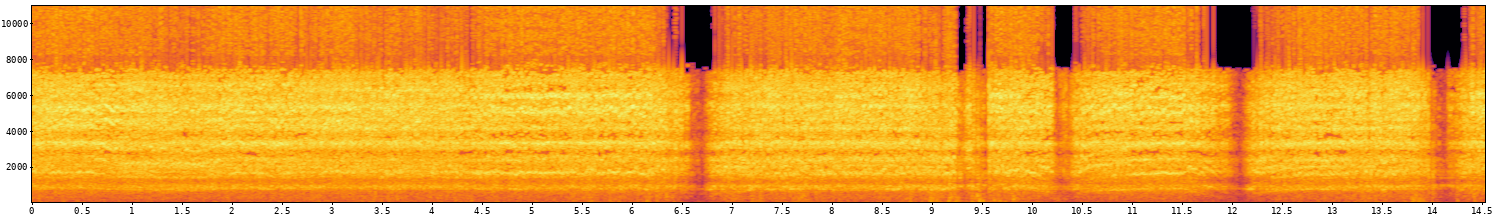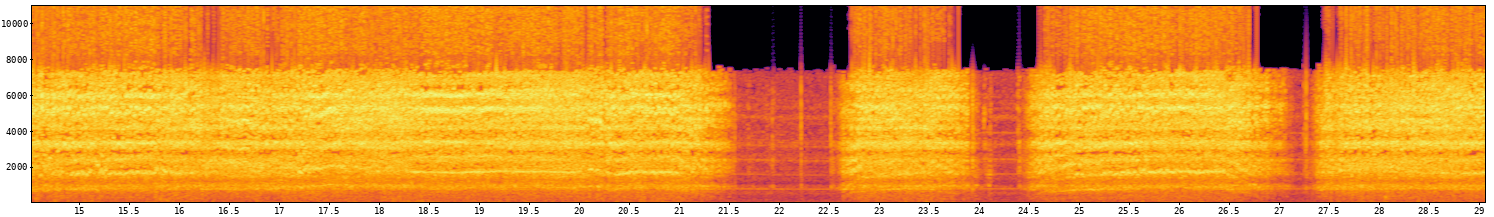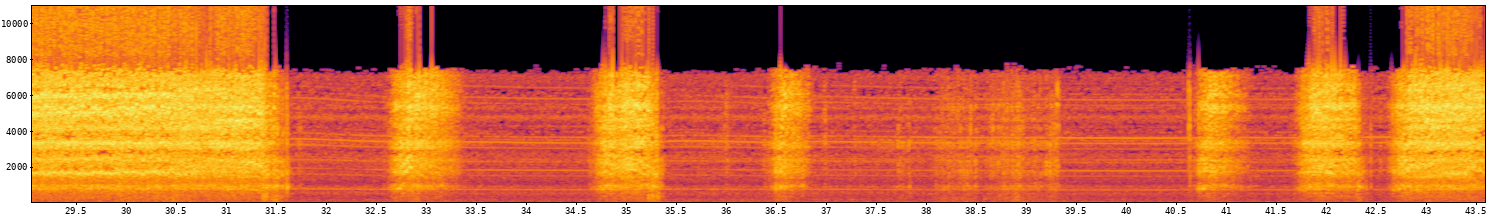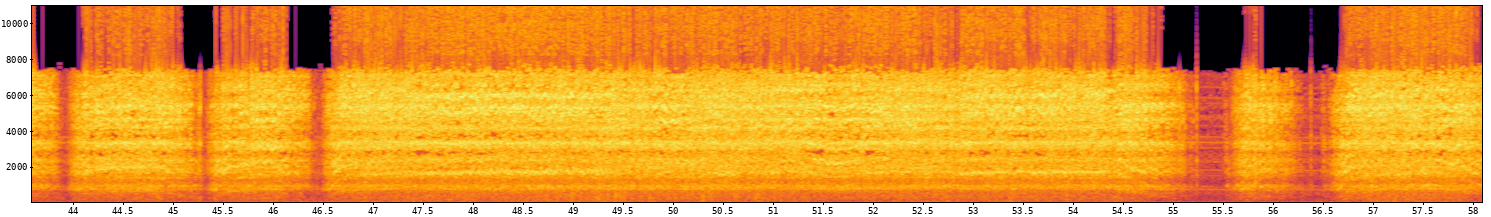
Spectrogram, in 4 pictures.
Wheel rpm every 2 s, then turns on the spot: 220, 230, 220, 150, 180, 120, 140, 150, 220, 230, 150, 80, 120, 120, 200, 170, 20, 30, 0, 10, 10, 90, 110, 150, 220, 220, 230, 100, 110.
38-40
